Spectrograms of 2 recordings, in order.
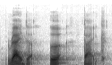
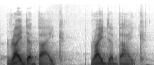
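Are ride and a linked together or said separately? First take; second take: separately; linked. First: Ride and a are said as separate words. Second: The d of ride links into a. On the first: The speaker calls it wrong. "不会分开读成ride a bike" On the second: The speaker calls it right. "会把ride 的的和后面的a 连起来"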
